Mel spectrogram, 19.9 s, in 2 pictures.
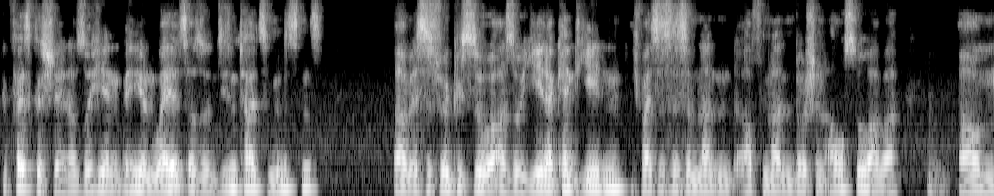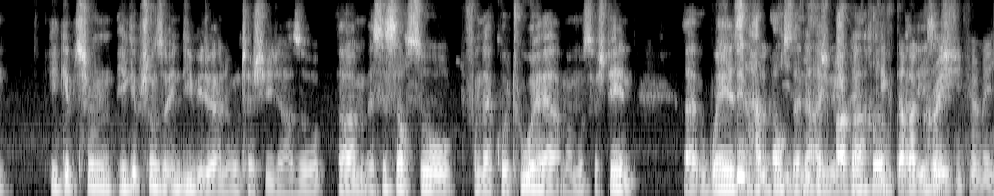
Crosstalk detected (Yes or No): Yes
